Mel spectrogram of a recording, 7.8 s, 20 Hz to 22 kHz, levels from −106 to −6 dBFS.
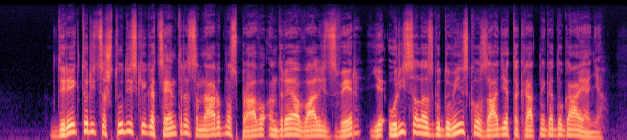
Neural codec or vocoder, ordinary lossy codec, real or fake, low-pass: none; none; real; 19.8 kHz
